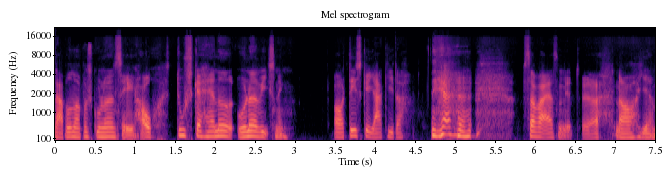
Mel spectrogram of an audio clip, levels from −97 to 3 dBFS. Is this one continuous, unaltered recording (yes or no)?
yes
